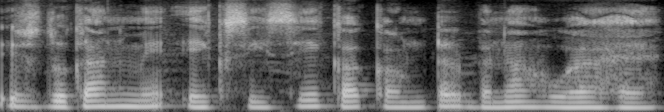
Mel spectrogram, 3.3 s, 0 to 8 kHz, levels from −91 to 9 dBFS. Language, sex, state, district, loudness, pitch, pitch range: Hindi, male, Jharkhand, Palamu, -16 LUFS, 145 Hz, 140-155 Hz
